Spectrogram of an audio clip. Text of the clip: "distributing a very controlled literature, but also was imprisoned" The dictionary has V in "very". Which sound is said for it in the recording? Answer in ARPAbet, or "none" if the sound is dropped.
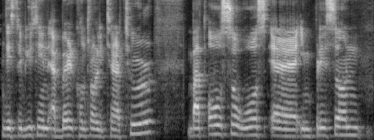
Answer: B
